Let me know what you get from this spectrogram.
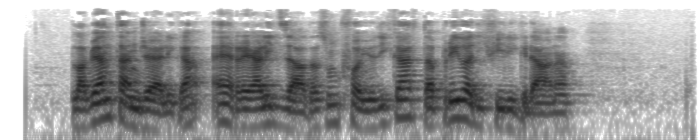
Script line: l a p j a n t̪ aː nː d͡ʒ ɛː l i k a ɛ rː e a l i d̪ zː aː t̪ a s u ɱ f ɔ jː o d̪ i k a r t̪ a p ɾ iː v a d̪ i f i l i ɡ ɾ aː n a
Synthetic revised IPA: l a p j a n t̪ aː n d͡ʒ ɛː l i k a ɛ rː e a l i d̪ zː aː t̪ a s u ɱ f ɔ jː o d̪ i k a r t̪ a p ɾ iː v a d̪ i f i l i ɡ ɾ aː n a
